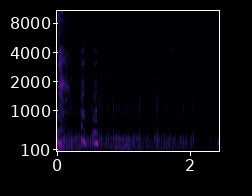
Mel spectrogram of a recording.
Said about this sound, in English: her purrs are quite, loud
